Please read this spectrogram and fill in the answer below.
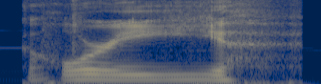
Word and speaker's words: Kahhori: I guess the second H is silent. Kahori and we could do a Wiccan version too.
